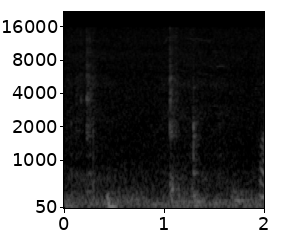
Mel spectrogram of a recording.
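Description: A few faint ticks and a soft knock, about half a second in, of plastic LEGO pieces and a minifigure being set down on a wooden tabletop.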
